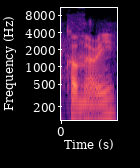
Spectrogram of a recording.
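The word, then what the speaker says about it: Cormery: man's protagonist, Jacques Comery, is that how you pronounce the last name? Mm-hmm. Comery? Yes. Yeah. Comery.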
